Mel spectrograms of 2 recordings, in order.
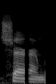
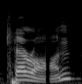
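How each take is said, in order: First: The name begins with a soft SH sound. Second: The name begins with a hard K sound. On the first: "pronounce it Charon with the soft SH" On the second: "you want to pronounce that CH as a chi"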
